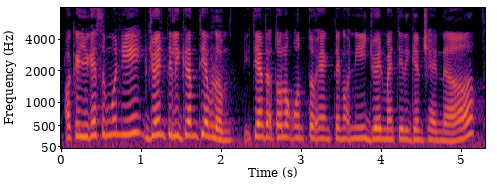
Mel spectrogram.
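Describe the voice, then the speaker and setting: A woman from Indonesia chatting on a live stream, lively and loose, who laughs often. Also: a little high, a little fast. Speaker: livestream host. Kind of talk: casual live-stream chat. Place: indoors, live stream from a phone.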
